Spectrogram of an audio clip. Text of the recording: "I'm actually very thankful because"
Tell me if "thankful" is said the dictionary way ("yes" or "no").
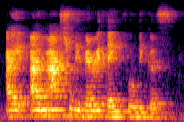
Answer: yes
